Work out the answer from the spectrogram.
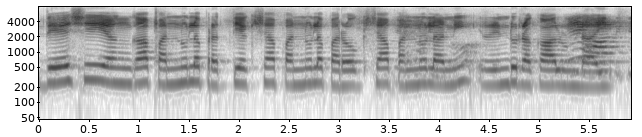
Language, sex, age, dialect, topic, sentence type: Telugu, female, 18-24, Southern, banking, statement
